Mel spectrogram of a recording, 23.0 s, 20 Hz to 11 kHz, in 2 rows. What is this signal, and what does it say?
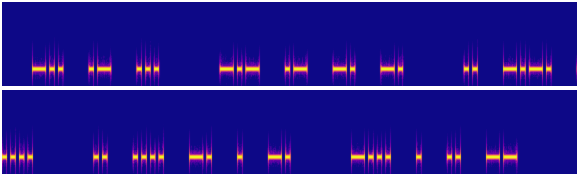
Morse code, heard as a keyed tone, about 14 wpm, spaced as for 10 wpm, 700 Hz. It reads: DAS KANN ICH IHNEN BEIM
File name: Morsekurs / Witze / Witz 20. Oktober 2020, 50 F70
